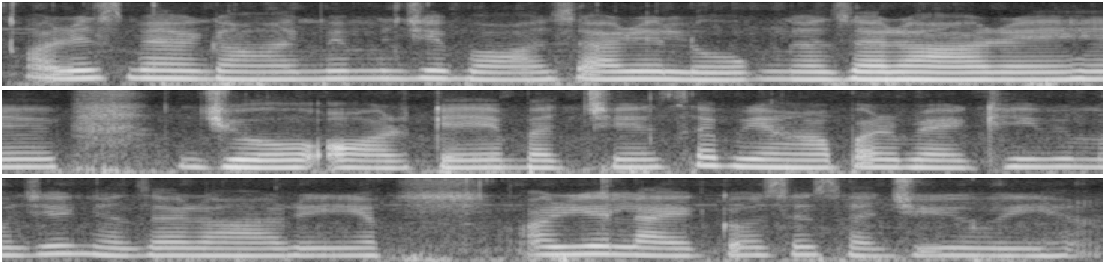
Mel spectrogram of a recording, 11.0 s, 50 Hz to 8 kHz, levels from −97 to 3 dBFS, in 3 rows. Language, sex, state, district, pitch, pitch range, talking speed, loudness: Hindi, female, Bihar, Kishanganj, 225 Hz, 215-235 Hz, 180 wpm, -18 LUFS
